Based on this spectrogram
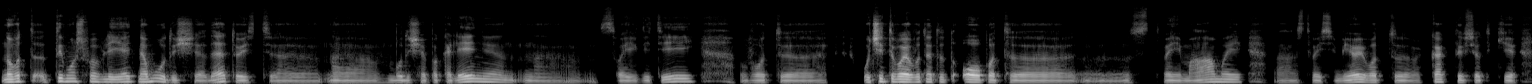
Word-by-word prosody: но 115 Hz, +1 st, +6 dB
вот, 140 Hz, +1 st, +1 dB
э, -, -, -3 dB
ты 145 Hz, -, +2 dB
можешь 140 Hz, 0 st, 0 dB
повлиять 125 Hz, 0 st, +2 dB
на 120 Hz, 0 st, +4 dB
будущее, 100 Hz, -10 st, 0 dB
да, 120 Hz, +10 st, +3 dB
то 110 Hz, -8 st, -3 dB
есть, 90 Hz, 0 st, -3 dB
а, 85 Hz, 0 st, -7 dB
на 90 Hz, -2 st, -4 dB
будущее 95 Hz, -1 st, -1 dB
поколение, 120 Hz, +3 st, +2 dB
на 85 Hz, -3 st, -9 dB, 0.2 s
своих 85 Hz, -1 st, -5 dB
детей, 130 Hz, +9 st, -1 dB, 0.4 s
вот, 90 Hz, +1 st, -5 dB
э, 90 Hz, 0 st, -3 dB, 0.3 s
учитывая 120 Hz, +1 st, +7 dB
вот 115 Hz, +2 st, +1 dB
этот 115 Hz, -2 st, -2 dB
опыт, 105 Hz, -3 st, +6 dB
э, -, -, -1 dB
э, 90 Hz, -2 st, -3 dB
с 85 Hz, -, -11 dB
твоей 90 Hz, -1 st, -2 dB
мамой, 115 Hz, +5 st, -1 dB, 0.3 s
э, 85 Hz, -1 st, -11 dB
с -, -, -12 dB
твоей 90 Hz, -1 st, -5 dB
семьёй, 100 Hz, +6 st, +2 dB
вот, 100 Hz, -2 st, -2 dB
э, 90 Hz, -1 st, -3 dB
как 115 Hz, 0 st, 0 dB
ты 95 Hz, -, -2 dB
всё-таки 90 Hz, -2 st, -4 dB
95 Hz, 150 wpm, -27 LUFS, 90-115 Hz, 0.4 s, учитывая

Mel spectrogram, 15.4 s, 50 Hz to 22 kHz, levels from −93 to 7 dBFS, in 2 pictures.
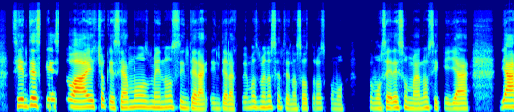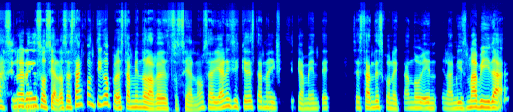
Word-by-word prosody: sientes 210 Hz, +2 st, +4 dB
que 205 Hz, -, -6 dB
esto 200 Hz, -1 st, +2 dB
ha 175 Hz, +1 st, +10 dB
hecho 190 Hz, +3 st, -1 dB
que 170 Hz, -3 st, -3 dB
seamos 175 Hz, +3 st, -2 dB
menos 175 Hz, +1 st, -4 dB
intera 150 Hz, -5 st, 0 dB
interactuemos 150 Hz, +3 st, -6 dB
menos 175 Hz, 0 st, -5 dB
entre 170 Hz, -4 st, -8 dB
nosotros 150 Hz, +3 st, -9 dB
como 135 Hz, -2 st, -15 dB, 0.3 s
como 150 Hz, -2 st, -8 dB
seres 165 Hz, +2 st, -1 dB
humanos, 160 Hz, +1 st, -4 dB
y 170 Hz, -, -4 dB
que 150 Hz, -2 st, -12 dB
ya 145 Hz, 0 st, +1 dB, 0.4 s
ya 195 Hz, +1 st, +7 dB
si 185 Hz, -, -7 dB
no 205 Hz, -, +1 dB
eres 210 Hz, +2 st, +3 dB
social, 180 Hz, -5 st, +1 dB
o 155 Hz, -, +1 dB
sea, 180 Hz, -, -1 dB
están 240 Hz, +9 st, +3 dB
contigo, 275 Hz, +1 st, 0 dB
pero 155 Hz, -, 0 dB
están 175 Hz, +2 st, 0 dB
viendo 175 Hz, -1 st, 0 dB
las 140 Hz, -1 st, +5 dB
redes 150 Hz, -1 st, 0 dB
social, 125 Hz, -3 st, -7 dB
¿no?, 130 Hz, -, -10 dB
o -, -, -7 dB
sea, 170 Hz, -1 st, -4 dB
ya 165 Hz, +2 st, +1 dB
ni 210 Hz, +1 st, -2 dB
siquiera 180 Hz, -1 st, -4 dB
están 175 Hz, -1 st, -6 dB
ahí 165 Hz, -1 st, -5 dB
físicamente, 150 Hz, -2 st, -10 dB, 0.3 s
se -, -, -14 dB
están 165 Hz, +1 st, 0 dB
desconectando 160 Hz, -2 st, -6 dB
en 150 Hz, 0 st, -2 dB
en 155 Hz, -, -20 dB
la 140 Hz, -, -5 dB
misma 160 Hz, +5 st, +3 dB
vida, 175 Hz, -, +3 dB
165 Hz, 200 wpm, -22 LUFS, 150-180 Hz, 0.4 s, ha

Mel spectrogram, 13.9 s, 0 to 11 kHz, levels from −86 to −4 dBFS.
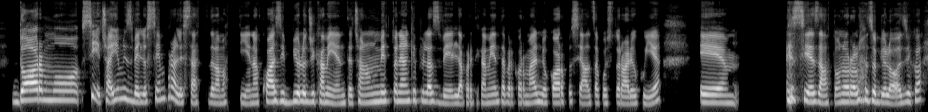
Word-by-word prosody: Dormo 250 Hz, +1 st, +5 dB
sì, 365 Hz, +9 st, -1 dB
cioè 220 Hz, -, +1 dB
io 275 Hz, +5 st, -2 dB
mi 290 Hz, -1 st, -3 dB
sveglio 205 Hz, -5 st, -1 dB
sempre 280 Hz, +7 st, -4 dB
alle 195 Hz, -5 st, 0 dB
7 180 Hz, -2 st, -6 dB
della 190 Hz, -3 st, -3 dB
mattina, 185 Hz, -1 st, -6 dB
quasi 220 Hz, +2 st, +3 dB
biologicamente, 200 Hz, -3 st, 0 dB
cioè 195 Hz, +2 st, -4 dB
non 200 Hz, +3 st, -3 dB
metto 230 Hz, +2 st, 0 dB
neanche 230 Hz, +1 st, +1 dB
più 235 Hz, 0 st, -9 dB
la 215 Hz, -1 st, +4 dB
sveglia 180 Hz, -4 st, -3 dB
praticamente, 190 Hz, +3 st, -5 dB
perché 190 Hz, 0 st, -7 dB
ormai 185 Hz, +2 st, -1 dB
il -, -, -3 dB
mio 185 Hz, -3 st, -4 dB
corpo 190 Hz, +2 st, -1 dB
si 215 Hz, -, -6 dB
alza 170 Hz, +3 st, -4 dB
a 180 Hz, -, -9 dB
questo 185 Hz, +1 st, -7 dB
orario 170 Hz, 0 st, -1 dB
qui. 180 Hz, +4 st, -2 dB, 0.6 s
Ehm 190 Hz, -2 st, +3 dB, 0.7 s
eh 255 Hz, +3 st, +4 dB
sì, 270 Hz, -3 st, 0 dB
esatto, 195 Hz, -3 st, +2 dB
ho -, -, -4 dB
un 210 Hz, -, -3 dB
orologio 225 Hz, +3 st, +2 dB
biologico 200 Hz, +4 st, -1 dB
205 Hz, 170 wpm, -24 LUFS, 185-230 Hz, 0.7 s, Dormo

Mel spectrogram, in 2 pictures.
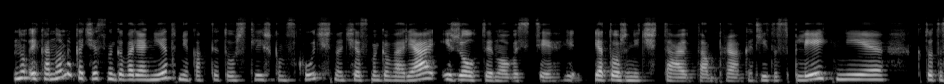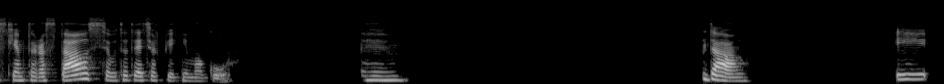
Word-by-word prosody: Ну, 295 Hz, +2 st, +4 dB
экономика, 265 Hz, -, +2 dB
честно 265 Hz, -1 st, -1 dB
говоря, 225 Hz, -2 st, +3 dB
нет. 260 Hz, +6 st, +1 dB
Мне 220 Hz, -2 st, -2 dB
как-то 205 Hz, +1 st, -9 dB
это 195 Hz, -1 st, -8 dB
уж 195 Hz, 0 st, -6 dB
слишком 215 Hz, 0 st, -6 dB
скучно, 210 Hz, +1 st, -4 dB
честно 200 Hz, 0 st, -4 dB
говоря, 195 Hz, +5 st, +5 dB
и 265 Hz, -4 st, -1 dB
желтые 200 Hz, -4 st, +2 dB
новости 165 Hz, 0 st, -5 dB
я 195 Hz, -, -7 dB, 0.2 s
я 205 Hz, -, +6 dB
тоже 190 Hz, -2 st, +1 dB
не 180 Hz, -, -3 dB
читаю. 165 Hz, -3 st, -2 dB
Там 155 Hz, 0 st, -5 dB
про 165 Hz, -2 st, -3 dB
какие-то 180 Hz, +2 st, -7 dB
сплетни, 230 Hz, +1 st, +3 dB, 0.3 s
кто-то 210 Hz, -2 st, -3 dB
с 190 Hz, -, -10 dB
кем-то 190 Hz, -1 st, -3 dB
расстался- 200 Hz, +7 st, +4 dB
вот 180 Hz, +4 st, -10 dB
это 205 Hz, -1 st, -2 dB
я 185 Hz, -, +2 dB
терпеть 185 Hz, -3 st, -9 dB
не 170 Hz, -, -9 dB
могу. 160 Hz, -1 st, -9 dB, 1.4 s
Эм. 195 Hz, 0 st, -4 dB, 2.9 s
Н-да. 170 Hz, -8 st, +5 dB, 1.5 s
И 235 Hz, +1 st, -2 dB
200 Hz, 120 wpm, -25 LUFS, 185-230 Hz, 2.9 s, я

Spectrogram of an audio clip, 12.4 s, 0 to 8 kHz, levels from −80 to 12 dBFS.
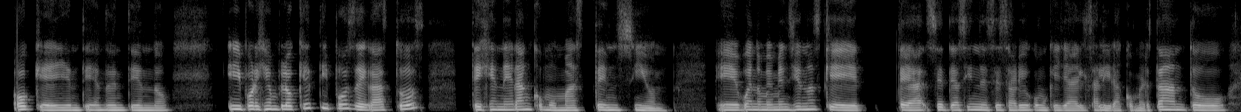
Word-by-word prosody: Okey, 170 Hz, -7 st, +3 dB
entiendo, 170 Hz, 0 st, +1 dB
entiendo. 165 Hz, -1 st, +1 dB, 0.6 s
Y 235 Hz, -1 st, +3 dB
por 235 Hz, +2 st, +3 dB
ejemplo, 225 Hz, 0 st, +2 dB
¿qué 300 Hz, +3 st, -2 dB
tipos 290 Hz, -3 st, -1 dB
de 205 Hz, -3 st, +5 dB
gastos 190 Hz, -, 0 dB, 0.4 s
te 200 Hz, -, +2 dB
generan 200 Hz, +2 st, 0 dB
como 175 Hz, -4 st, -1 dB
más 165 Hz, 0 st, +1 dB
tensión? 170 Hz, -5 st, 0 dB, 0.5 s
Eh, 180 Hz, 0 st, +1 dB
bueno, 195 Hz, +1 st, -1 dB
me 185 Hz, -1 st, +1 dB
mencionas 210 Hz, +3 st, 0 dB
que 165 Hz, -6 st, +1 dB, 0.3 s
te 180 Hz, -, +2 dB
a 165 Hz, +1 st, 0 dB
se 185 Hz, +3 st, -1 dB
te 175 Hz, 0 st, -2 dB
hace 175 Hz, +3 st, -3 dB
innecesario 170 Hz, -2 st, -1 dB
como 170 Hz, -2 st, -1 dB
que 160 Hz, 0 st, -4 dB
ya 155 Hz, -1 st, -1 dB
el 155 Hz, 0 st, -3 dB
salir 155 Hz, -1 st, -2 dB
a 150 Hz, -, -6 dB
comer 145 Hz, 0 st, -4 dB
tanto, 175 Hz, -4 st, +1 dB
175 Hz, 165 wpm, -21 LUFS, 165-200 Hz, 0.6 s, de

